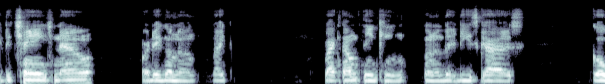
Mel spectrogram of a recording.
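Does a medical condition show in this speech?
No.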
